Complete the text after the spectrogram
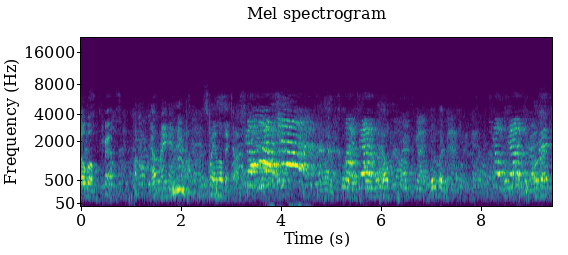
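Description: A man gives loud, firm instructions close by in an echoing room.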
